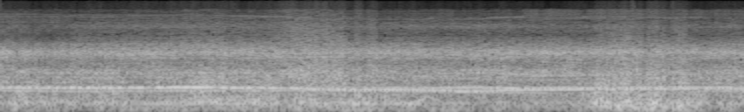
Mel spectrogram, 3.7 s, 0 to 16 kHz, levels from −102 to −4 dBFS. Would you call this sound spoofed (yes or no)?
no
